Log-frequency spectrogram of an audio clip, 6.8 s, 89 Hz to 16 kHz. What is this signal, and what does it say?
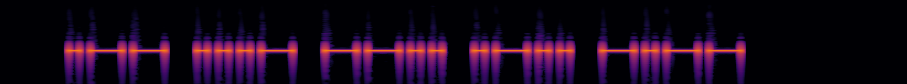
Morse code, heard as a keyed tone, about 15 wpm, 690 Hz. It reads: WVZLY
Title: Code Groups - 5 Letters - 15wpm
